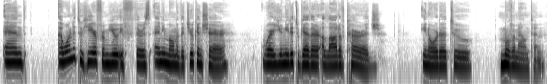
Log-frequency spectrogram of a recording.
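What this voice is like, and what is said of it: Speaks with a strong accent. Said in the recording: “I have a lot of accent ... this is my voice, this is my accent”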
